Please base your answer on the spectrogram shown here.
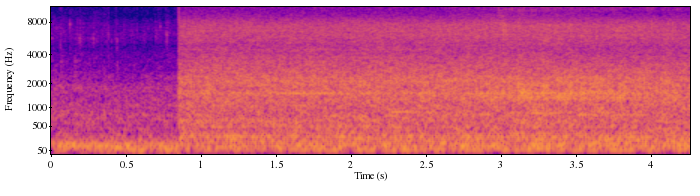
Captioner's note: loud train engine noise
